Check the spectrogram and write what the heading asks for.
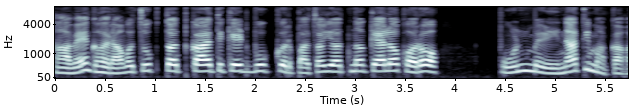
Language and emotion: Goan Konkani, sad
